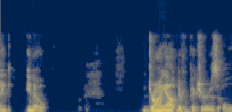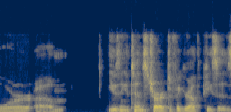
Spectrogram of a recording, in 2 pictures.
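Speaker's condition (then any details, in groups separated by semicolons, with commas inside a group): No condition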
